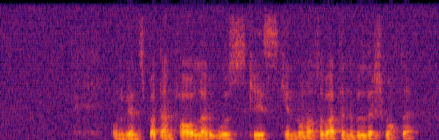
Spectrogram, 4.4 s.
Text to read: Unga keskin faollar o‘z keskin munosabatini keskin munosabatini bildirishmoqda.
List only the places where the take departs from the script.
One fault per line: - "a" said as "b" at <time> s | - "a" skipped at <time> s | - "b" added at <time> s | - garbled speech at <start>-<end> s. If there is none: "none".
- "keskin" said as "nisbatan" at 1.4 s
- "keskin munosabatini" skipped at 3.6 s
